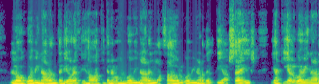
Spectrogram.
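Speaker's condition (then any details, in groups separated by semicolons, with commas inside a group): No condition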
